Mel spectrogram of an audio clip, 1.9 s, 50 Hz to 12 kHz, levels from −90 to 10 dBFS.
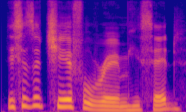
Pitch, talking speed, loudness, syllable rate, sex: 165 Hz, 225 wpm, -18 LUFS, 4.7 syllables/s, male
